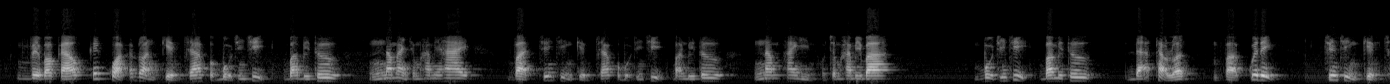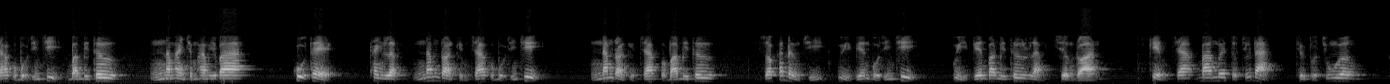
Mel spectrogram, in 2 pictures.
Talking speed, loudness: 225 wpm, -28 LUFS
